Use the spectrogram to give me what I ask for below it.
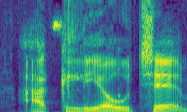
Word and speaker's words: Akliouche: Marco pronuncia muy bien, pero para los que lo queráis apuntar y demás, se escribe con K, Akliouche. Akliouche, Magnes Akliouche o Magn Akliouche, el jugador del Mónaco.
